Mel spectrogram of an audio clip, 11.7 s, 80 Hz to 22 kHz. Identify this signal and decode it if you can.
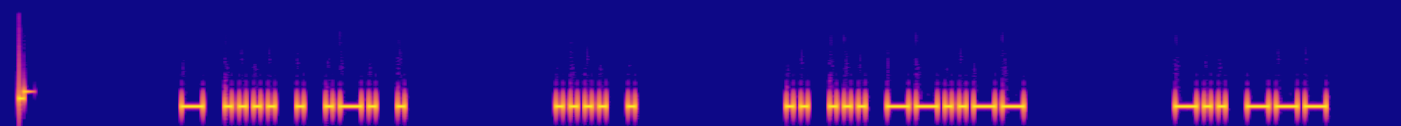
Morse code, heard as a keyed tone, about 19 wpm, 700 Hz. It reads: THERE HE IS, DO
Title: 3x Word-Spacing - Sentences from Top 100 Words - 20wpm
